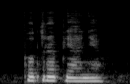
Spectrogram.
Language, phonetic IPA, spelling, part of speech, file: Polish, [ˌpɔdraˈbʲjä̃ɲɛ], podrabianie, noun, LL-Q809 (pol)-podrabianie.wav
